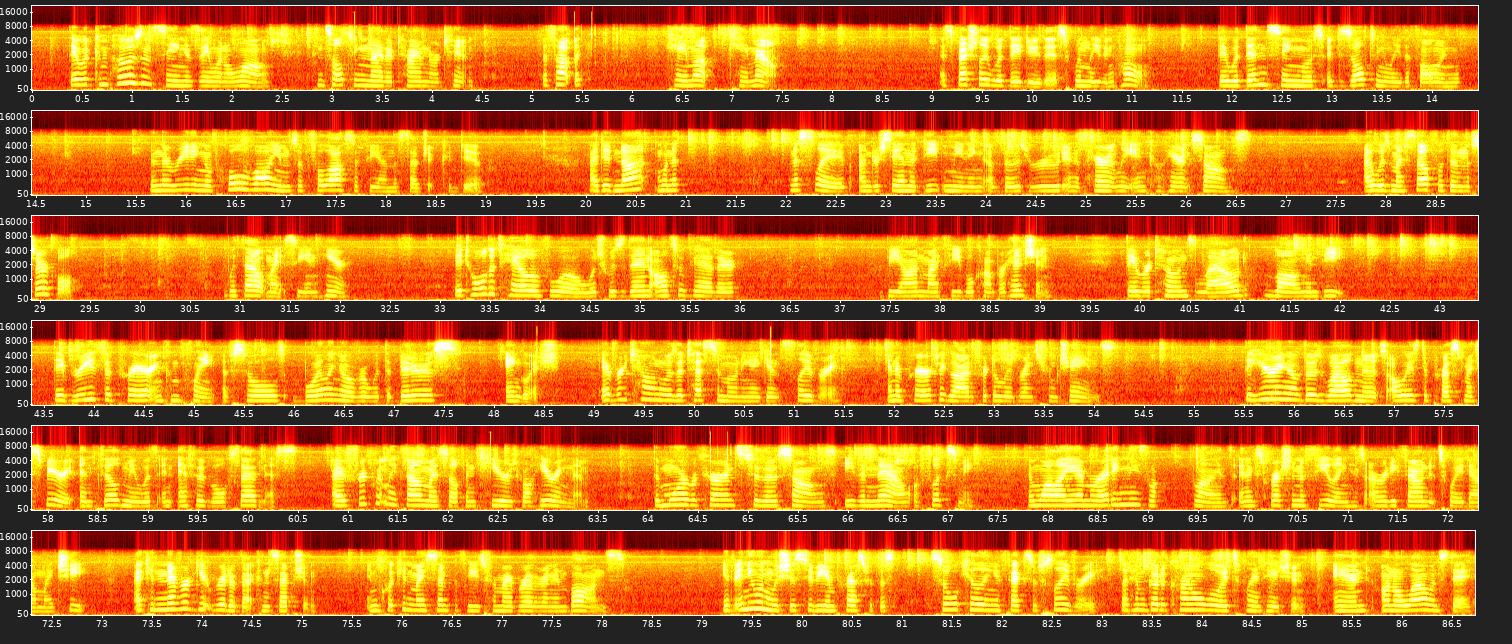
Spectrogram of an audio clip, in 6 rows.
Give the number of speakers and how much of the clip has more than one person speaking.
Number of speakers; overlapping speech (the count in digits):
1, no overlap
